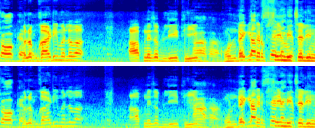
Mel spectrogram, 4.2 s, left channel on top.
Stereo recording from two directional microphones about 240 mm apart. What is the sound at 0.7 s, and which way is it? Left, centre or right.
Speech, left.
